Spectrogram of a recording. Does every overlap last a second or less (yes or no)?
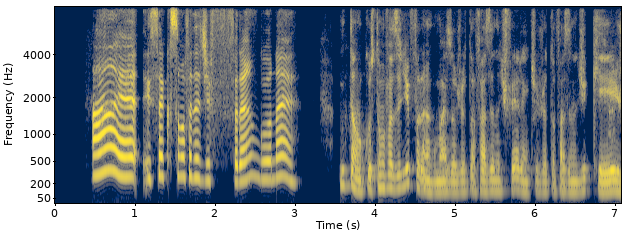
yes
